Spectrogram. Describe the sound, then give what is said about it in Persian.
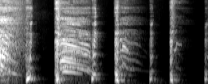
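Several harsh coughs come in an uneven sequence, from someone who is ill with fever, ear pain and a sore throat. The early bursts are longer and throaty, and the later ones are short, sharp and evenly spaced. “سرفه هم که میکنی؟”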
